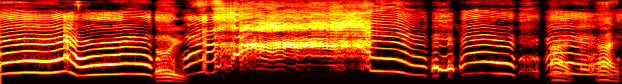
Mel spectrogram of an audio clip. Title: cute baby cry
